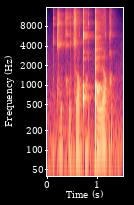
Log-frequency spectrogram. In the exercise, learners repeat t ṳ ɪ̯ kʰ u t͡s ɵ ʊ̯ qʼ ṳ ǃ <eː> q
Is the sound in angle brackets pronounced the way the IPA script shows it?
yes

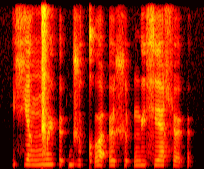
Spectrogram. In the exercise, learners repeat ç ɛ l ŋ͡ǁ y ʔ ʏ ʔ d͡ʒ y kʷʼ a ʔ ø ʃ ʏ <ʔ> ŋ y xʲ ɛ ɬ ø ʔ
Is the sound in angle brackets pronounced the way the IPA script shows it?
yes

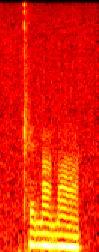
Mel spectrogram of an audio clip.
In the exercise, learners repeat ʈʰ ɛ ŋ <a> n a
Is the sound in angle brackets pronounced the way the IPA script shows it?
yes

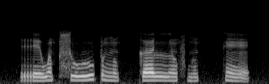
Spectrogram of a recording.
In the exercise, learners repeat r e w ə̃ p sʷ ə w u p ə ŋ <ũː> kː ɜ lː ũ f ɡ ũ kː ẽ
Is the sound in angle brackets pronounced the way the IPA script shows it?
no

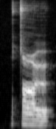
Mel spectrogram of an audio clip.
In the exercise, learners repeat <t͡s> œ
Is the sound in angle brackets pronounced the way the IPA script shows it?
no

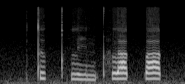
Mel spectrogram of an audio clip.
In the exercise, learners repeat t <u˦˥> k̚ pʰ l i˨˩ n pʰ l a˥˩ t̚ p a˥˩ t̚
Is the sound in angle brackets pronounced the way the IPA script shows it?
no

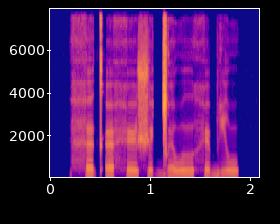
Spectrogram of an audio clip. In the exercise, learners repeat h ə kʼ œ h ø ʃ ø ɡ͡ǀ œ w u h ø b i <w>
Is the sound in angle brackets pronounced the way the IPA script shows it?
yes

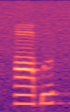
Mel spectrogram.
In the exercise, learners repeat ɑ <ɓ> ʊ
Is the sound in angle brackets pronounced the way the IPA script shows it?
yes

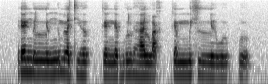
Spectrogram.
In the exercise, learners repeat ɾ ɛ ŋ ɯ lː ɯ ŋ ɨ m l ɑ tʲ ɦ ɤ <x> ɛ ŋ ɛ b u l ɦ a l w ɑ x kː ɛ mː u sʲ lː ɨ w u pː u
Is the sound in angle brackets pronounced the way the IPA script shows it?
no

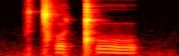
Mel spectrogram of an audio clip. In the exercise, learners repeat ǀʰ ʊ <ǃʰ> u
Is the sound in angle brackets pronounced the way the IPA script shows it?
yes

